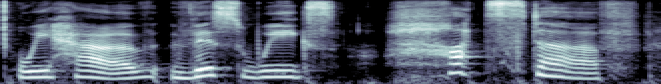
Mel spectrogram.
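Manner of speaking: slow, drawn-out mock announcer. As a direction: present it like a slow game-show host. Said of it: "I don't know why I said it like that".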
